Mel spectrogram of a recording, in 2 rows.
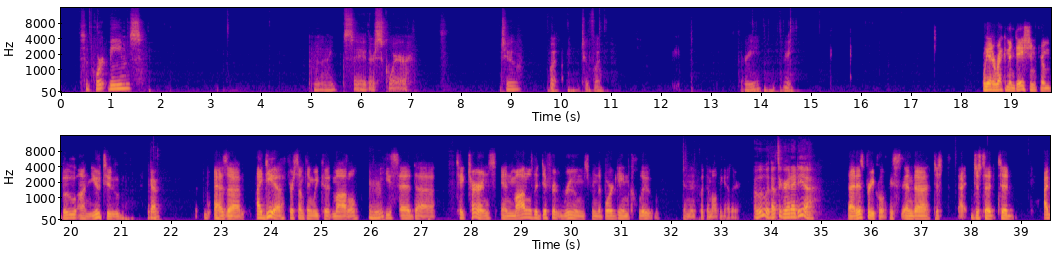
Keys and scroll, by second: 0.5 super+Tab, 3.2 r, 8.7-11.0 typing, 13.3-15.1 typing, 20.2-22.0 typing, 27.1 l, 31.4 Escape, 32.1 Escape, 32.3 space, 32.5 Escape, 37.3 l.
